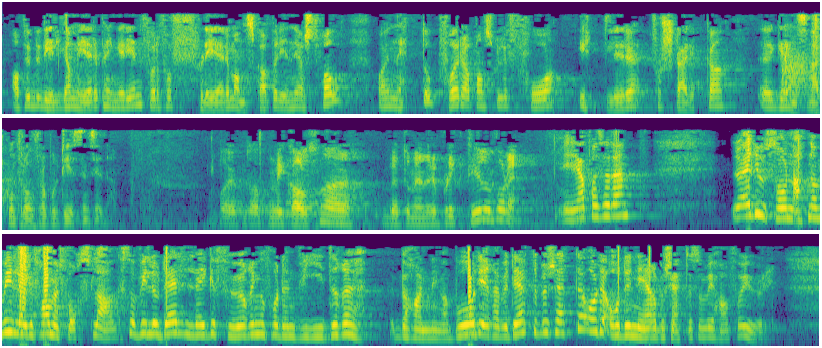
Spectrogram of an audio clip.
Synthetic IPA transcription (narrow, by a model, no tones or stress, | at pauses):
ɑt̪ʋɪbəʋɪlɡəhɑmeːɾəpʰɛŋːəɾɪnːfɔɾɔfoːfleːɾəmɑnskɑːpəɾɪnːɪœst̪fɑlː | ɔænɛt̪ːʊpːfɔɾɑt̪mɑnskʉlːəfoːʏt̪ːəlɪəɾəfɔʂʈæɾkɑɡɾɛnsənə̰kʰʊnt̪ʰɾɔlːfɾɑpʰʊlɪt̪ḭːəsɪnsḭːd̪ə | ɔɾɛpt̪ʰɑt̪nmɪkʰɑːlsnhɑɾbɛt̪ːɔmɛnɾɛpʰlɪkːt̪ʰɪlɔfɔɖɛ̰jɑːpʰɾɛs̬ɪd̪ɛnt̪ | noːɛd̪ɛjʊsɔnːɑt̪nɔɾʋɪlɛɡːəfɾɑmːɛt̪fɔʁslɑːɡsɔʋɪljʊd̪ɛlɛɡːəføːɾɪŋəfɔd̪ɛnʋiːd̪əɾəbəɦɑnd̪lɪŋɑboːd̪əɪɾɛʋɪd̪eːʁt̪əbʉʂɛt̪ːəɔd̪ɛʔɔɾd̪ɪneːɾəbʉʂɛt̪ːəsɔmʋɪɦɑɾfɔɾjʉːl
